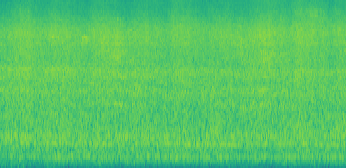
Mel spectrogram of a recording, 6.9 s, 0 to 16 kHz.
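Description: JR East 209 series 1000-subseries electric train running through the station at speed without stopping: a loud, even rush of wheels on rails with a steady low hum under it.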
